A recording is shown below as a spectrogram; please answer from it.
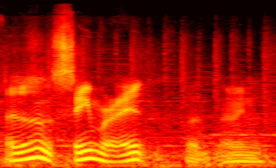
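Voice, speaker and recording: Guy doing chill game stream commentary, middle pitched voice, music in the background. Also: a little slow, gravelly. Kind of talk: casual gameplay commentary, reading dialogue aloud. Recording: music behind the voice.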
